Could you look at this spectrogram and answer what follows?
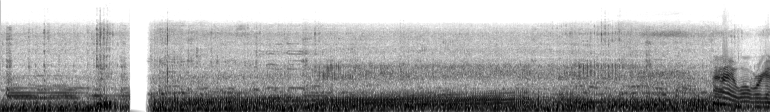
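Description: Motorcycles riding by on Atlantic Avenue during Daytona Bike Week, a loud continuous engine rumble with rising revs from passing bikes, heard from a moving vehicle with speech over it.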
